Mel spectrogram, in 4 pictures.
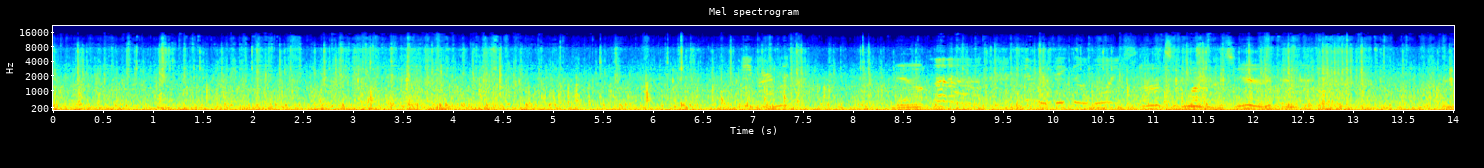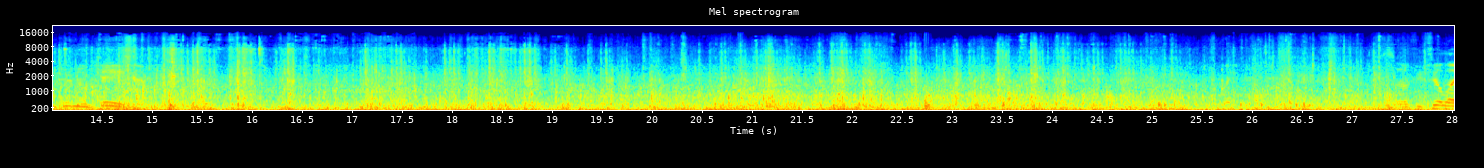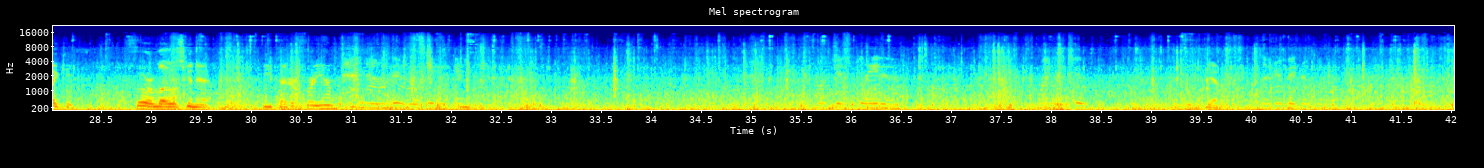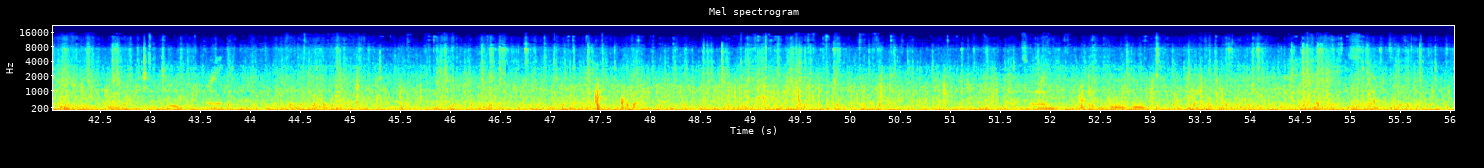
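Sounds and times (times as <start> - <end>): stones rattling and knocking: 0.0 - 56.0
vehicle driving on gravel: 0.0 - 56.0.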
